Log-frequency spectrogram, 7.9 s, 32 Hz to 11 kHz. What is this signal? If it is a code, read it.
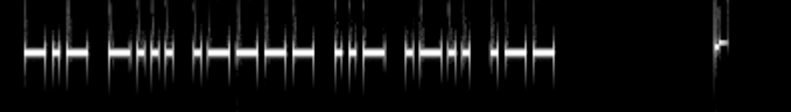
Morse code, heard as a keyed tone, about 17 wpm, 700 Hz. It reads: KB1ULW
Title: USA Callsign DE Callsign 17wpm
